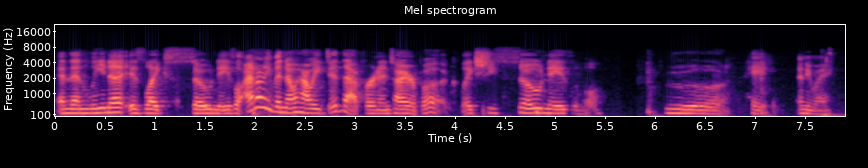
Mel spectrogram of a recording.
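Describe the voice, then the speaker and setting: A woman's voice: on the low side, expressive, fast, few pauses, fairly bright tone, dull audio. Blunt woman co-hosting a book chat. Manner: blunt, opinionated, swears casually. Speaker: podcast co-host leading the book discussion. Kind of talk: casual book club chat.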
